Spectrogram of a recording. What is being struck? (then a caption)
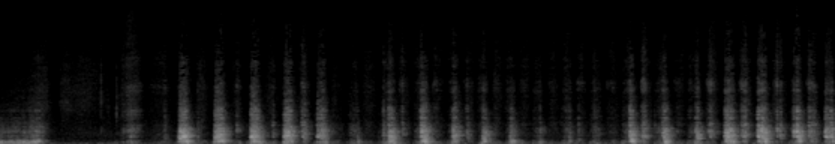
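Black-coated scratch-art paper card scratched with a wooden stylus. A wooden stylus scratches near the top of the figure on a flat black-coated scratch-art card held down by the left hand. After a brief opening rub and a pause, it makes a quick, fairly steady run of short, dry, raspy strokes, each with a midrange scrape and little ring. The strokes sound quiet and close.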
